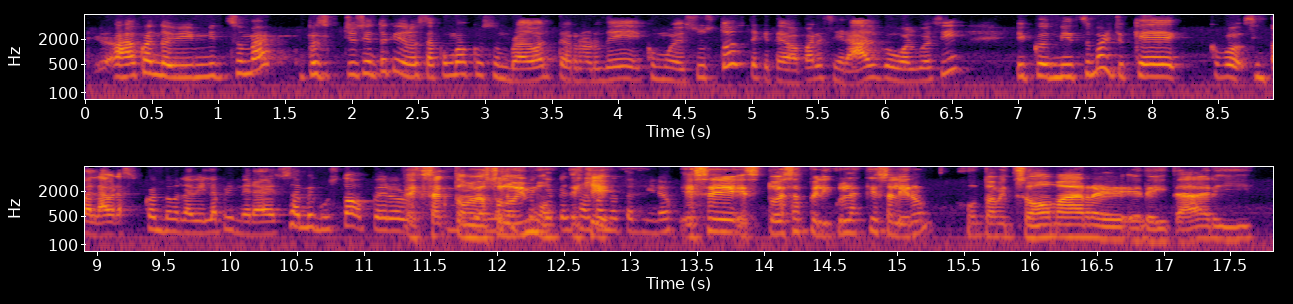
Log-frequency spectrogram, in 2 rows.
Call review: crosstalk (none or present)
present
